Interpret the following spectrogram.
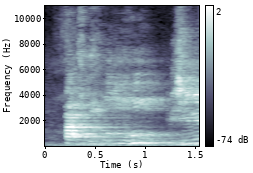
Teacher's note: ta'khudhuhu di sini hamzah, bukan ain. Jangan nanti bacanya la ta'khudhuhu.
